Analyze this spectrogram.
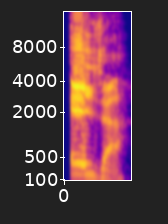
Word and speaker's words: Asia: You'll find they are pronouncing it's Asia.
